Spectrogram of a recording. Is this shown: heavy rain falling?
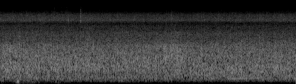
yes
